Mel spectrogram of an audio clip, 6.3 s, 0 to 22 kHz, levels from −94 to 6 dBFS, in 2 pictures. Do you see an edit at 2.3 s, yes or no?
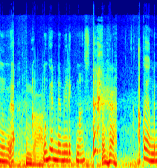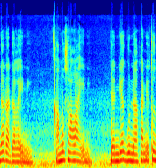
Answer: yes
